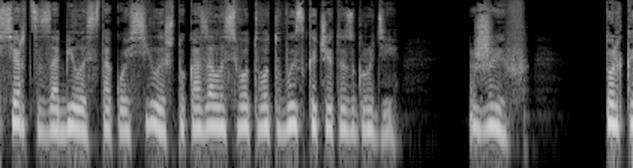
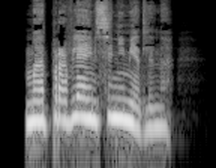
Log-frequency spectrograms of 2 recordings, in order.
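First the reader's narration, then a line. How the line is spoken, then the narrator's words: Exclaiming. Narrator (Russian): воскликнула я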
